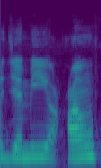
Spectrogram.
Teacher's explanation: تنوین کے بعد واو ہے حرف یرملون میں سے، یہاں پر جمیعا پڑھیں گے یعنی واو کی آواز آنی چاہیے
